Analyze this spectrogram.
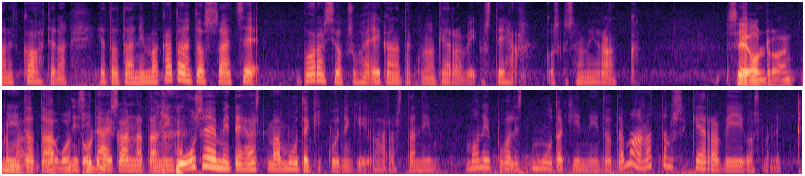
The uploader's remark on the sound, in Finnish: Jakso äänitetty pihalla joten ulkoilman korkea happipitoisuus aiheuttaa hetkittäin tarinankerronnassa hyppyjä.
